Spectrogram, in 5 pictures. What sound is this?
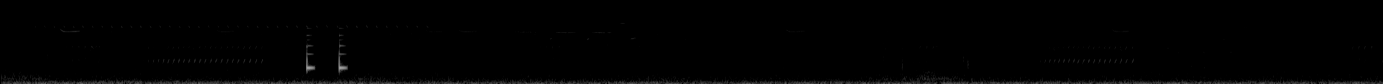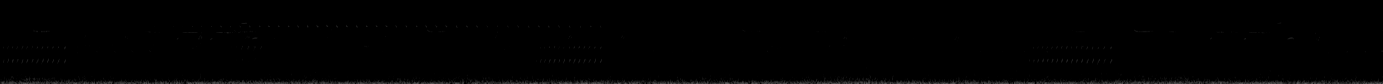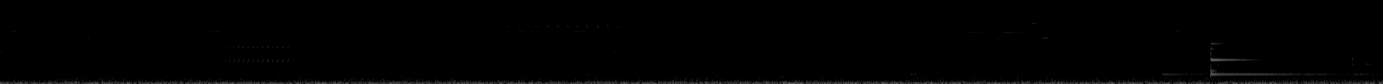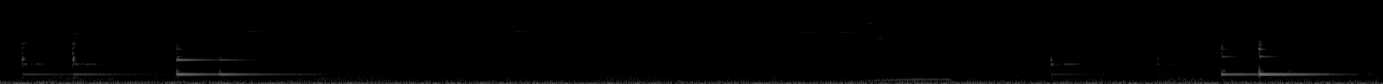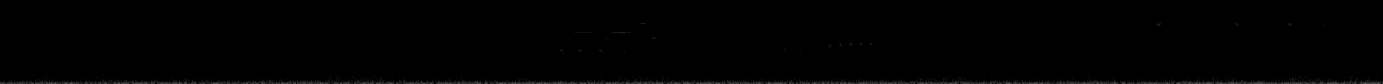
Frogs and bells
Early evening in a cow pasture in West Virginia. A few frogs are singing as the birds get ready for bed. This is not very energetic birdsong :)
Recording date: July 8, 2011, 5:45 PM.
